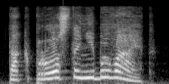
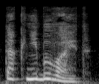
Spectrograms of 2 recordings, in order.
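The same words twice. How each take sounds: First: Very high, loud, drawn-out shriek; shrill cry of outrage; outraged outburst. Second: High, restrained denial; composed but strained refusal; controlled disbelief. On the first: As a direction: explode into slow, shouted disbelief. Melissa's denial bursts into outrage. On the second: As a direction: deny it firmly without raising volume. Melissa's denial before she explodes. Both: Acted.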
